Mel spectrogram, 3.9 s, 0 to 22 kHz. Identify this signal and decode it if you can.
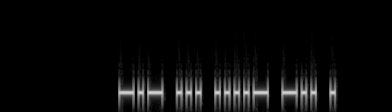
Morse code, heard as a keyed tone, about 25 wpm, 700 Hz. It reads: KS4DE
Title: USA Call Signs - 5 Characters - 3x Character Spacing - 25wpm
